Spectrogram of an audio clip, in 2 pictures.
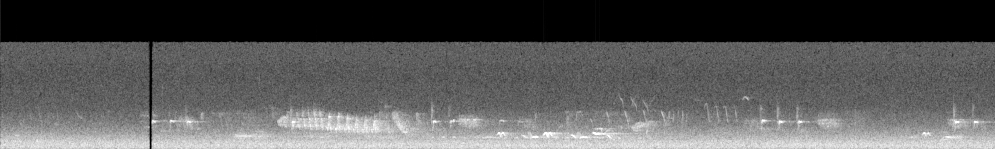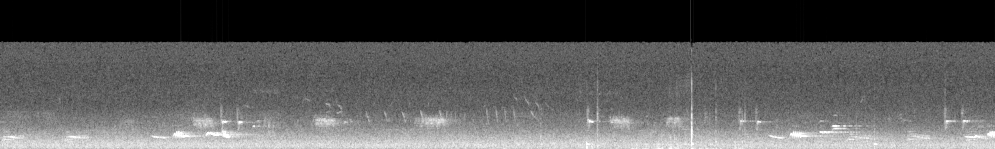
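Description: Small birds chirping and trilling on and off over a steady outdoor hiss.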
